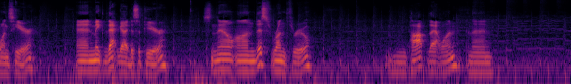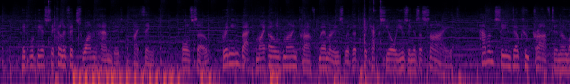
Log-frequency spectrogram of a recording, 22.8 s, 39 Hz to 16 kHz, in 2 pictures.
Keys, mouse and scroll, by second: 0.5 right click, 3.9-12.6 drag, 13.1 Right, 13.3 Right, 13.7 Right, 13.9 Right, 14.1 Right, 14.5 Right, 14.7 Right, 15.1 Right, 15.7 Right, 17.1 Left, 18.7 i.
